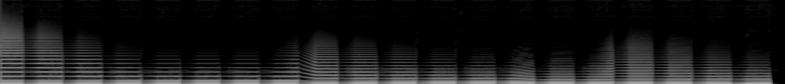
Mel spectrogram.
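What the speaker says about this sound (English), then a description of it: "the bass group sounds like this" A melodic house bass group plays in repeated, evenly pulsed notes, with gliding bass pitches and a mid bass carrying a fifth on top, loud and alone with no other sounds.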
